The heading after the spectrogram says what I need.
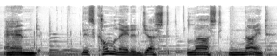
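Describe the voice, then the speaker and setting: An Australian man hosting a podcast, reading news and commentary in measured, deliberate phrases. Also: mid-range voice, music in the background. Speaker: podcast host. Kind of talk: scripted news commentary, reading reports aloud.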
